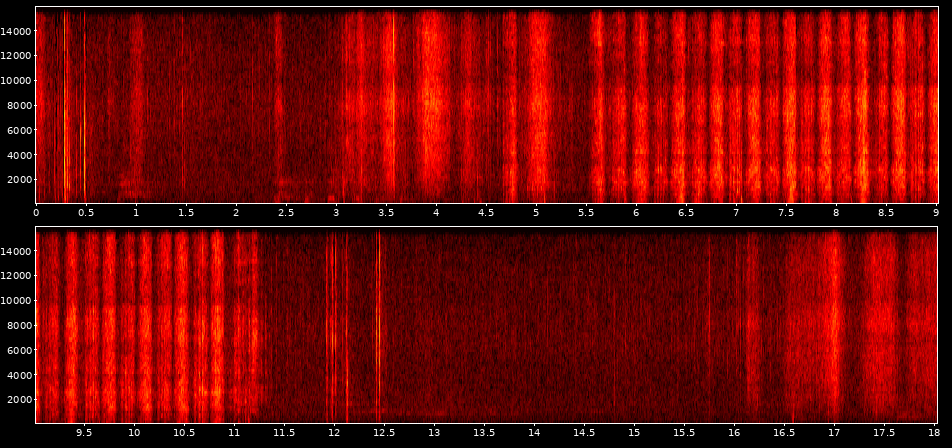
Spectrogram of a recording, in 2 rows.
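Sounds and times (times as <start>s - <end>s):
hand saw cutting wood: 3.1s - 11.4s.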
